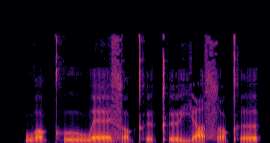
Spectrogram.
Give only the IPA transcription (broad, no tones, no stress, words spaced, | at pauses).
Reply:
wɔkʰu wɛ zɔkʼøkʼø jɛ sˤukʼə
